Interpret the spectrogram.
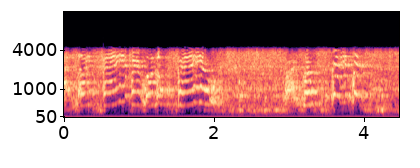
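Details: A young severe macaw talks in short, harsh, speech-like phrases in the shower, two bursts a couple of seconds apart, over the steady hiss of running shower water.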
